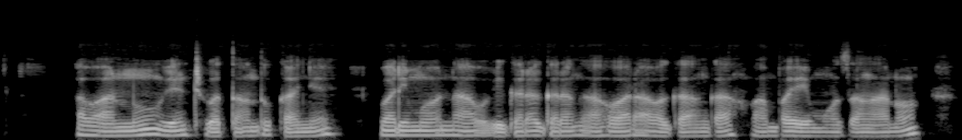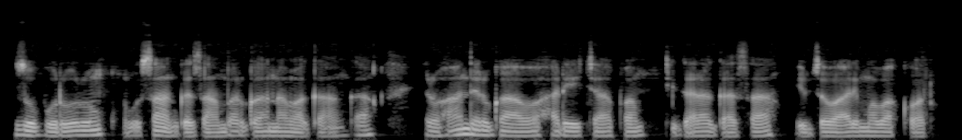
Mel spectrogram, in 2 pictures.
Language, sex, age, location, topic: Kinyarwanda, male, 25-35, Kigali, health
